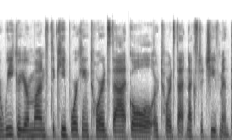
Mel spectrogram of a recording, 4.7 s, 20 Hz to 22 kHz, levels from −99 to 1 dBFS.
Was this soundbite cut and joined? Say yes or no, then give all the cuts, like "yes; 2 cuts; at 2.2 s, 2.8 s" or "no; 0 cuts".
yes; 1 cut; at 2.6 s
